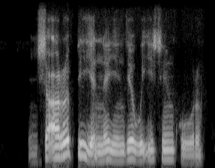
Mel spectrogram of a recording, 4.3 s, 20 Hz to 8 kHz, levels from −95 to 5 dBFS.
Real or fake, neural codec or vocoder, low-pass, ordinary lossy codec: real; none; 7.2 kHz; Opus, 16 kbps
